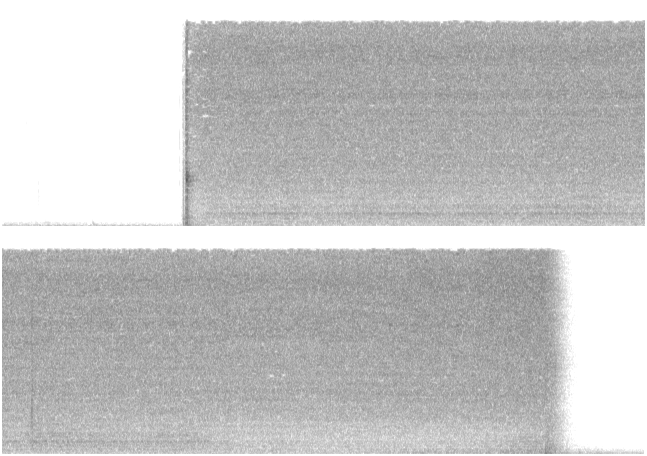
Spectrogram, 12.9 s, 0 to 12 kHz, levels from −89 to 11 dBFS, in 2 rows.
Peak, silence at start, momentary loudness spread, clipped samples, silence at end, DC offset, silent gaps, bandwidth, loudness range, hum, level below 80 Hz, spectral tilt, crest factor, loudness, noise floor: -12 dBFS; 1.8 s; 2 LU; under 0.1%; 0.75 s; under 0.1%; none; 11.5 kHz; 2 LU; none; -70 dBFS; 1.5 dB/octave; 24 dB; -33 LUFS; -72 dBFS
